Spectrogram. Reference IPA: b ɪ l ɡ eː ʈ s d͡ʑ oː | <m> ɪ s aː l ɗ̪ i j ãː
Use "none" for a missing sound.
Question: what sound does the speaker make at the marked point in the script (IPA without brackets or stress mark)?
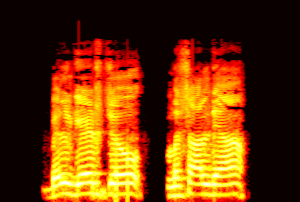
m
